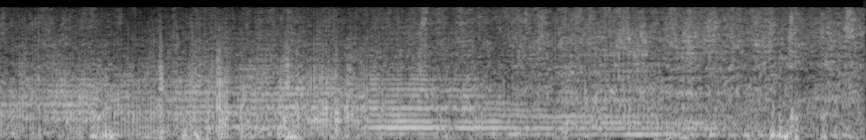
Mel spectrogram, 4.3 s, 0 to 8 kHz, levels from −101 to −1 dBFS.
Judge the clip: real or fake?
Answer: fake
